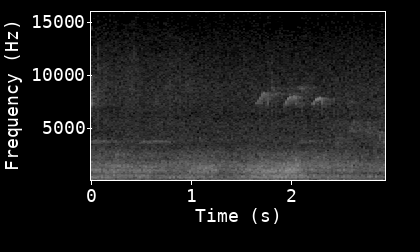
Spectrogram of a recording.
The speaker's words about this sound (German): Und das ist so krass so krass wie dieser Helikopter, Mann. So, der Tank von Helikopter ist nichts gegen meine Energie, weil ich das mache, was ich liebe.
